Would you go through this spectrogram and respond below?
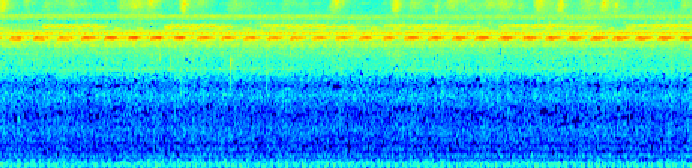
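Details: Night chorus of jungle crickets, a constant piercing high trill overlaid by rhythmic higher chirps repeating roughly three times per second, fairly regular, with nothing else audible.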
